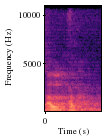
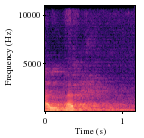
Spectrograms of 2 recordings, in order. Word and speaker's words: Al-Fath: Saya bacanya Al-Fath. Bukan Ustaz, Al-Fath. Saya tuliskan. Ini dari kata Fatah kan begitu ya. Masih kalau bahasa. Kan kalau bahasa Arab kalau itu kan tulisannya Masjid Al-Fath, ALFATH. Ya, FATH.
